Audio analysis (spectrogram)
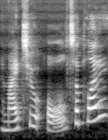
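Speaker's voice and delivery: pitch rises at the end on "play". Reading a story aloud at a question mark, rising question intonation. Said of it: "I changed my voice to make it sound like I was asking a question".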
